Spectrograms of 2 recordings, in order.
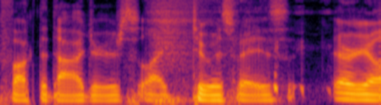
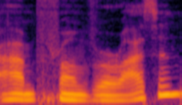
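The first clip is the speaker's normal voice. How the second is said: put-on thick French accent; 7 dB quieter than usual. Retelling what a caller from Verizon said, in a very thick French accent. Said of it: "very thick French accent".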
